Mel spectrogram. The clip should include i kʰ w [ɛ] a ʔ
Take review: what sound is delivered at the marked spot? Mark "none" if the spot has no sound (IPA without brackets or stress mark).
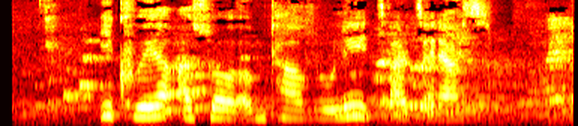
ɛ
